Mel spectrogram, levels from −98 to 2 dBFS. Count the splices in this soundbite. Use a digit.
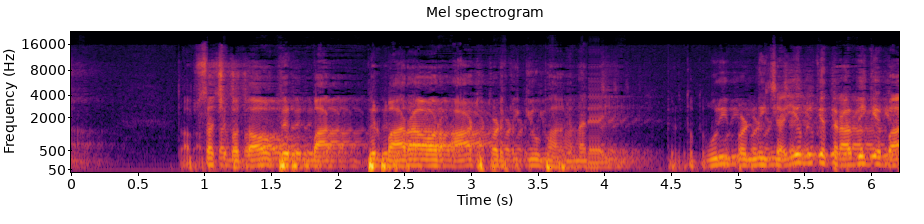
0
